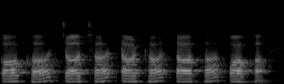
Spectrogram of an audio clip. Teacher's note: तो अघोष वर्ण कौन कौन से, वर्ग के पहले और दूसरे वर्ग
